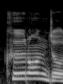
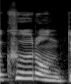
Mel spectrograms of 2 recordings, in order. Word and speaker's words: 九龍: っていう漫画だなんかこれねこの漫画を読んだ時に改めてクーロン城のことを調べたんですよでそしたら日本での名称って九龍城なんだってえじゃあなんで私ってこれクーロン」って読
